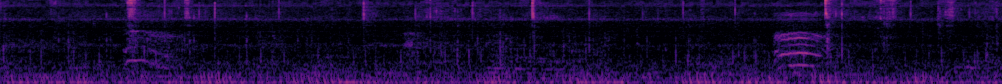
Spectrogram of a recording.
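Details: British Longhair cat making two brief, soft meows about three seconds apart. The first is faint and the second slightly arched. Both sit over a low, steady rumble.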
